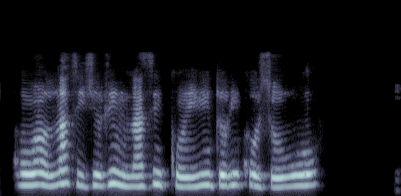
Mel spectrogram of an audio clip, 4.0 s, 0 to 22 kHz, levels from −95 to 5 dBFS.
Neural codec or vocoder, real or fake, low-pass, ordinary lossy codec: codec, 24 kHz, 0.9 kbps, WavTokenizer, medium music audio release; fake; 7.2 kHz; none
